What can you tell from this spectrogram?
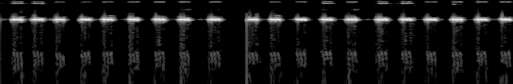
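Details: Cricket calling cleanly with no background: rapid high-pitched chirps repeated about four times a second in an even series, with one brief pause near the middle.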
